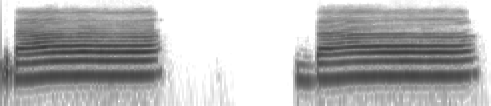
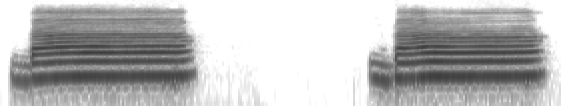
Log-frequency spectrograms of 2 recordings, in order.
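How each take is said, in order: No difference in how they are said.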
